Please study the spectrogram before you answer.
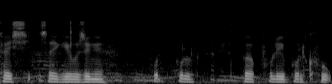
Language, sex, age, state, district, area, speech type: Bodo, male, 30-45, Assam, Baksa, urban, spontaneous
